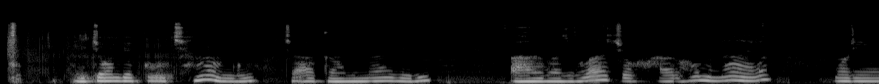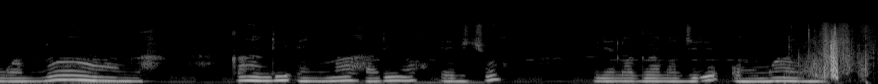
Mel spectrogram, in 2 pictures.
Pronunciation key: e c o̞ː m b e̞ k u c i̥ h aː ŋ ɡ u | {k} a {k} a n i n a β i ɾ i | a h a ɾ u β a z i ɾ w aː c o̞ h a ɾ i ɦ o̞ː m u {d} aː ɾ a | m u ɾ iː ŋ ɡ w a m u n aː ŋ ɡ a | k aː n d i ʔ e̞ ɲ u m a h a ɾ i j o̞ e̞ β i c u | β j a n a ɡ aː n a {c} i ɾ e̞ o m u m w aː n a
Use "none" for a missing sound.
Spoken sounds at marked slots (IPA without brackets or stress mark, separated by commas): c, k, n, ɟ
